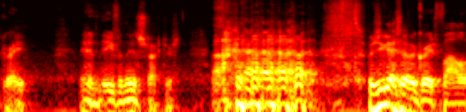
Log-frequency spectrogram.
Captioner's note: laugh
